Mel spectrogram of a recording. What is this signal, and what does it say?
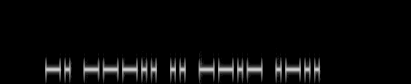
Morse code, heard as a keyed tone, about 25 wpm, 700 Hz. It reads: N8IQL
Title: USA Call Signs - 2x Character Spacing - 25wpm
